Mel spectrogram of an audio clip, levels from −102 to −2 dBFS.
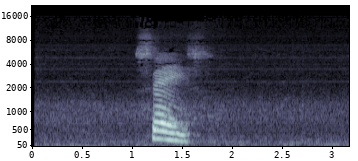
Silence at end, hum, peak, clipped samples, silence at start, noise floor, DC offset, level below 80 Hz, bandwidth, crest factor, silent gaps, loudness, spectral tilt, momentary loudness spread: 1.6 s; none; -8 dBFS; under 0.1%; 1.05 s; -57 dBFS; under 0.1%; -62 dBFS; 10.5 kHz; 22 dB; none; -23 LUFS; -6 dB/octave; 28 LU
